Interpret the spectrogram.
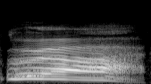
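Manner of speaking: loud mock lion roar; long loud roar. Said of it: "And he roared".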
